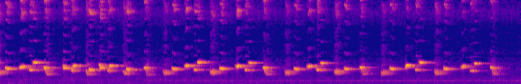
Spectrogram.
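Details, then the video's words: A Yellow-vented Bulbul sings a lively, bubbly string of rising and falling notes, about three per second, over a steady high hiss and a faint low hum. "Suara Burung Trucukan"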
